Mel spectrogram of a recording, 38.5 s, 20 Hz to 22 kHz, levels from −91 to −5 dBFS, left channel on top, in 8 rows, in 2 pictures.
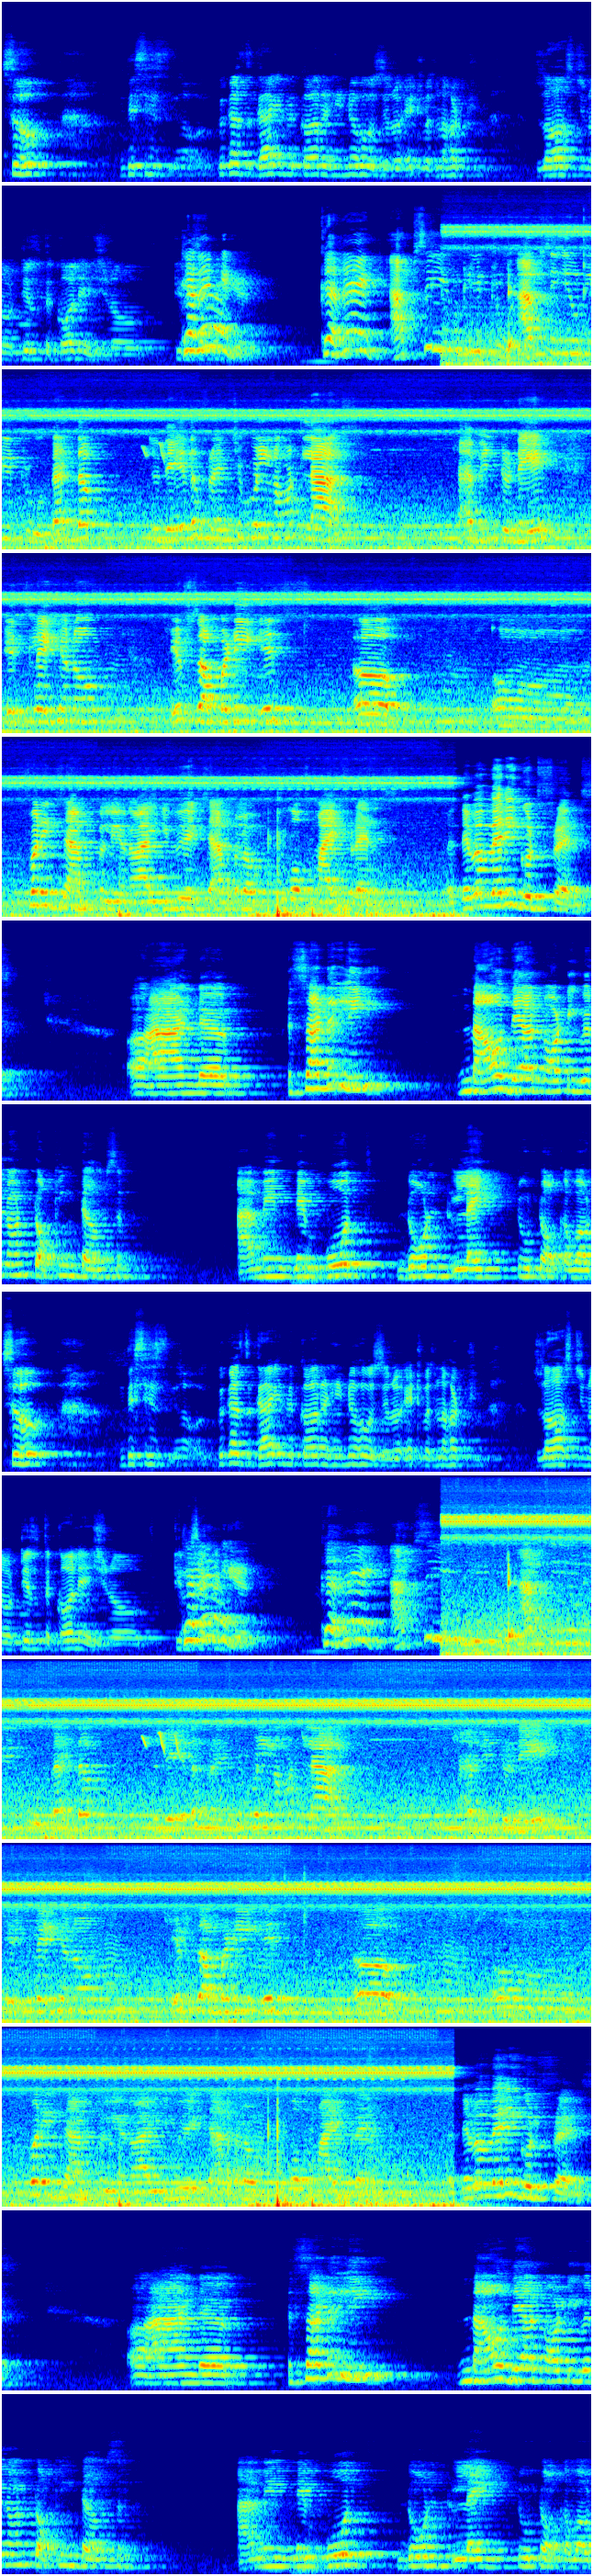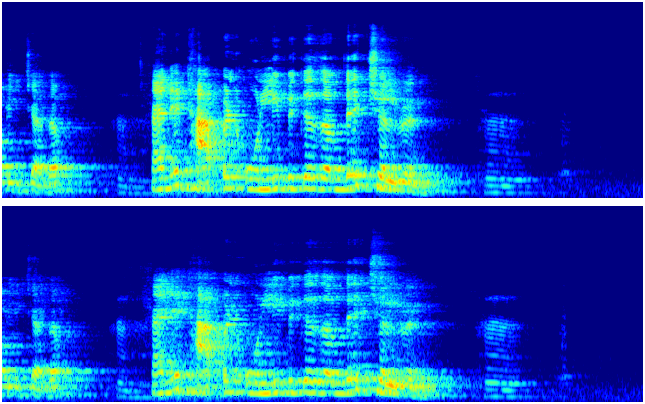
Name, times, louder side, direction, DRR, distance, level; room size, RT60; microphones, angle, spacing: voice 1, 0.0-3.9 4.4-6.0 6.2-6.8 13.0-13.3 30.9-31.2 34.6-34.8 37.3-37.6, right 3 dB, 65° right, 1.3 m, -43 dB
voice 2, 6.3-6.7 7.4-10.5 10.8-12.6 13.3-15.3 15.8-16.8 17.3-17.8 18.4-22.4 22.9-24.0 25.1-26.0 26.4-27.2 27.8-29.9 30.8-34.2 34.8-36.9, left 3 dB, 50° left, 1.7 m, -33 dB
Cricket, 8.4-23.0, right 9 dB, 40° right, 0.5 m, -28 dB
11.0 x 5.3 x 7.1 m
head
